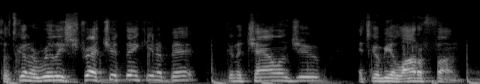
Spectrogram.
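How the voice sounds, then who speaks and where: Music sits in the background as a man speaks at a very fast pace. His pitch is high, with ordinary pitch variation. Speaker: podcast host. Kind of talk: podcast intro.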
